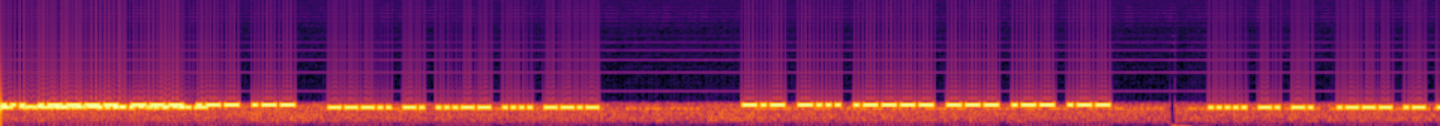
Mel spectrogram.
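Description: Fast computer-generated Morse code (CW) in two pitches, one slightly higher than the other, from the two simulated radios of a contest logger's practice mode, over a steady hiss of simulated receiver noise. The two tones take turns in stretches of a few seconds, with two short pauses where only the hiss is heard.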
